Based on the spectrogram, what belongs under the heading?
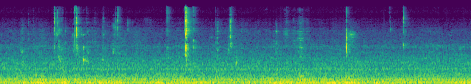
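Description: A person chewing food close to the microphone, with scattered short wet mouth clicks and smacks over a low steady hum; the sharpest click comes a little under four seconds in.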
